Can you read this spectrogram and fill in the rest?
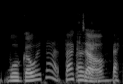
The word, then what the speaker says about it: Bechdel: I kept hearing it pronounced Bechdel. – Bechdel. – Yeah. – Well, that's how Anita Sarkeesian says that. It.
